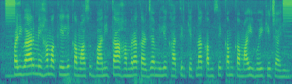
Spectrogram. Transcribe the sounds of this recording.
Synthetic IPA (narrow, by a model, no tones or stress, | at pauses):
pɐɾɪʋaːɾmẽɦɐmɐkeːlekɐmaːsʊd̪̚baːnit̪aɦɐmɾakɐɾd͡ʒamɪlekʰaːt̪ɪɾkɪt̪nakɐmsekɐmkɐmaːiɦoːeket͡ʃaːɦieː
